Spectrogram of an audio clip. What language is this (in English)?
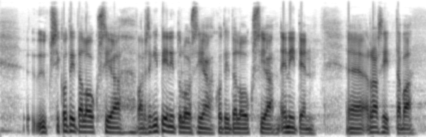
Finnish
